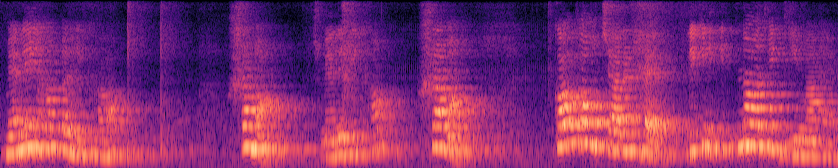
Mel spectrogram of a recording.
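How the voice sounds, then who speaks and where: A woman's voice: high voice, a little hiss or hum. A woman teacher giving a patient grammar lesson, explaining step by step with examples. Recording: echoey room heard from a distance.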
